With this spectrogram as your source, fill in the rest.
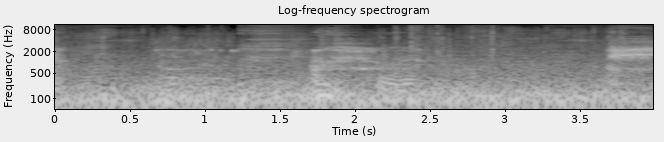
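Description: A man rustles his jacket.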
